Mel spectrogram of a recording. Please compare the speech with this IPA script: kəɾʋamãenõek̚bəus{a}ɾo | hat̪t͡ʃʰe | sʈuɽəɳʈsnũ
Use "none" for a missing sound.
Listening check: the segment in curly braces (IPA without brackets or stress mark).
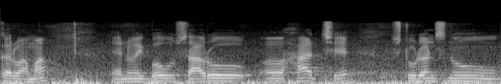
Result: a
